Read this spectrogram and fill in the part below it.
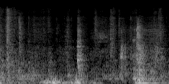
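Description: A pigeon coos in a few low, muffled, throaty pulses, close by with a rough background hum, in a shed behind a small garden in Canada.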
